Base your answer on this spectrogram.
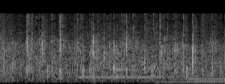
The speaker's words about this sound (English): Let's clap our hands for whoever asked that question. Clap your hands for the person.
